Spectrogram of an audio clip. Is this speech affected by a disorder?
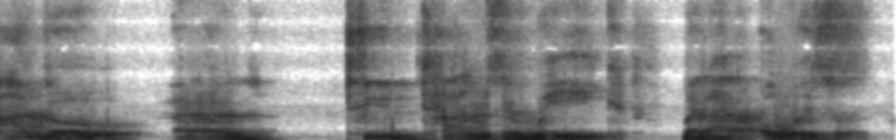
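Yes: aphasia; left-brain stroke during AFib ablation, brief right-sided weakness, church speech coach from first week; aphasia group of about 15, speech therapy, aphasia center, talks better than some, preaching again; reading, writing on waking, reading returned first, speaking slower, long couldn't say therapy.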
